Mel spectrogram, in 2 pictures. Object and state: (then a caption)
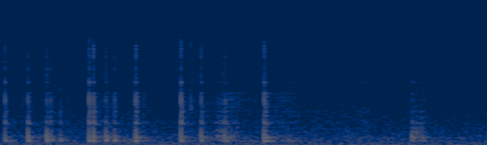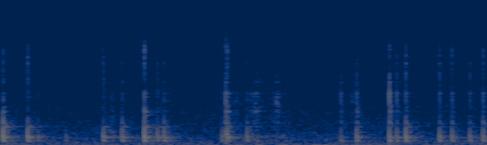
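Wooden butcher block table. One hand with long painted nails taps and scratches across a large solid maple butcher block tabletop. The result is a quiet series of sharp, dry clicks with very short ring and a low-mid body, separated by soft scratchy rasps along the wood grain.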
